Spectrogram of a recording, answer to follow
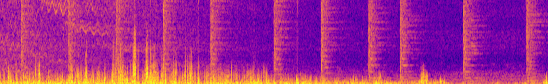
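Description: Wind buffeting a phone microphone, a heavy low rumble that drops away briefly near the end, with background music and a regular beat of clicks beneath it.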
